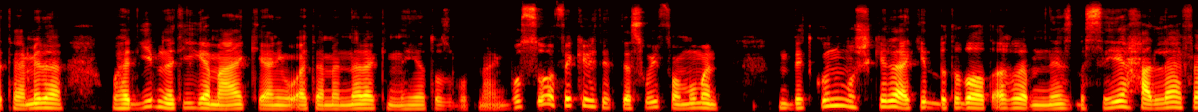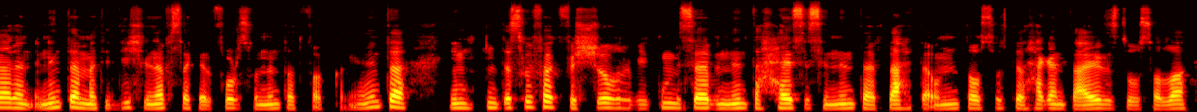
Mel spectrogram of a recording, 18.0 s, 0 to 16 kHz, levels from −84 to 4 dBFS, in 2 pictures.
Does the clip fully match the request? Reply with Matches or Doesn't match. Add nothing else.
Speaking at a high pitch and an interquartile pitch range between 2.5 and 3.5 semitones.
Doesn't match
